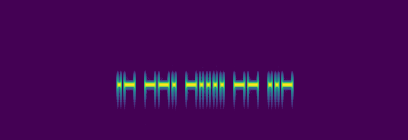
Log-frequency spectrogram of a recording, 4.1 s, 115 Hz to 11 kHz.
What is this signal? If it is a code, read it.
Morse code, heard as a keyed tone, about 36 wpm, 700 Hz. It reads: AG6MU
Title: USA Call Signs - 5 Characters - 3x Character Spacing - 35wpm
